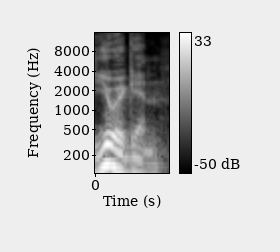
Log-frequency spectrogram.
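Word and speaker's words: Jürgen: he's very particular oh sorry how am I mispronouncing it yeah it's you again oh you again really yeah that's how he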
